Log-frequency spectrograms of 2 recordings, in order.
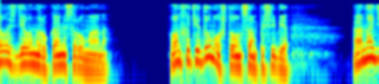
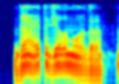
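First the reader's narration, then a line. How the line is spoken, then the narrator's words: Sighed. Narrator (Russian): вздохнул Фродо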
